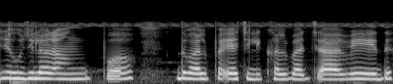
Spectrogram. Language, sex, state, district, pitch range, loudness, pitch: Bhojpuri, female, Bihar, Gopalganj, 240-270 Hz, -14 LUFS, 255 Hz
